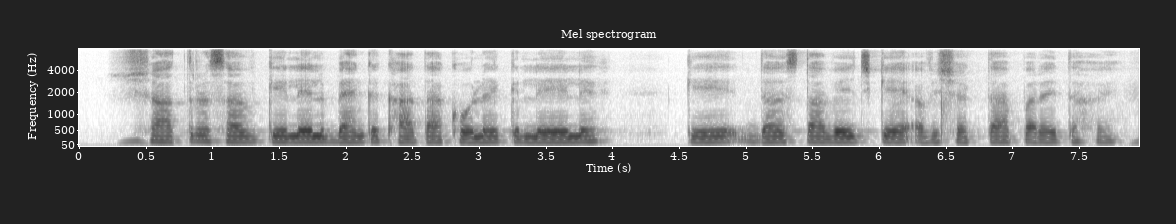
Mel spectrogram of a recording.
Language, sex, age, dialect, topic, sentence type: Maithili, male, 18-24, Southern/Standard, banking, question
